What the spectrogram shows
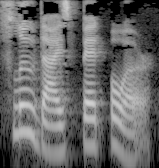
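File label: "FLUIDIZED BED BOILER", English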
